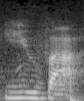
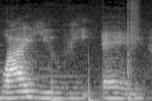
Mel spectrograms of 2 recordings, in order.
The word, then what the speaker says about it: Yuva: For Y, very soft, I have Yuva, spelled Y-U-V-A, Yuva.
